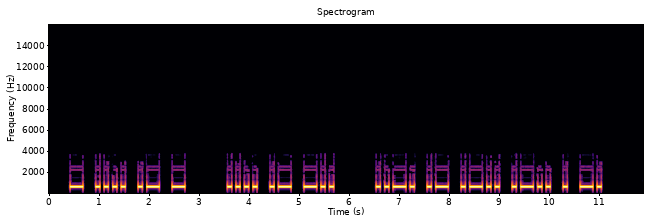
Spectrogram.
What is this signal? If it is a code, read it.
Morse code, heard as a keyed tone, about 14 wpm, 650 Hz. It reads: THAT HAD FALLEN
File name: 02-Chapter-02 14 WPM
